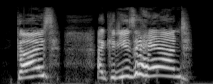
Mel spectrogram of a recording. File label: help, teengirl; survivor voice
